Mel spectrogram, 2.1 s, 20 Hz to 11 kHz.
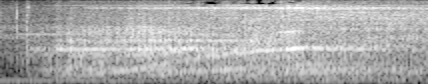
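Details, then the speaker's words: Castle-powered Losi DBXLE 2.0 RC truck with a new 20-tooth pinion, two teeth smaller, running about 54 mph: a thin whine rises in pitch with throttle, which the owner suspects is the new pinion gear that should break in; not loud in person. "guess that's that new pinion gear huh so it'll probably break in and start getting a little bit loud"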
